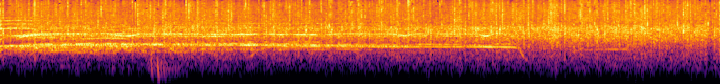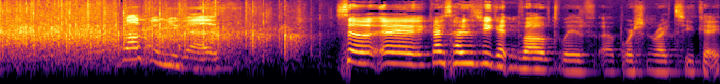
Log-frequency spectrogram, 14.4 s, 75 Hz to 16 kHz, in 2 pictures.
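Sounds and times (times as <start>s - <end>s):
audience applause welcoming guests: 0.0s - 10.5s
speech: 11.4s - 14.4s.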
